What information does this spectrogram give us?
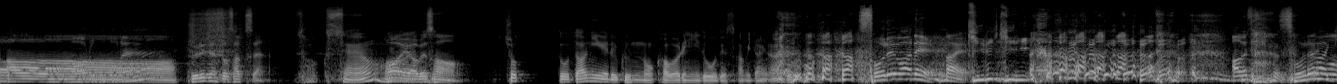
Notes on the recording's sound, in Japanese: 8/30に下北沢タウンホールで行われた。100回記念の公開録音の模様をお届けします！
